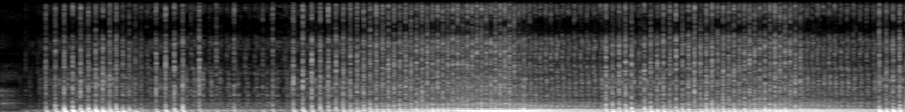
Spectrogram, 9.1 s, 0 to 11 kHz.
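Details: Old Giant Vac leaf blower with a 1982 8 hp Briggs engine, long stored outside, on a cold day. After water was cleaned out, it buzzes with crisp even firing and revs swell and ease smoothly: normal running.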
